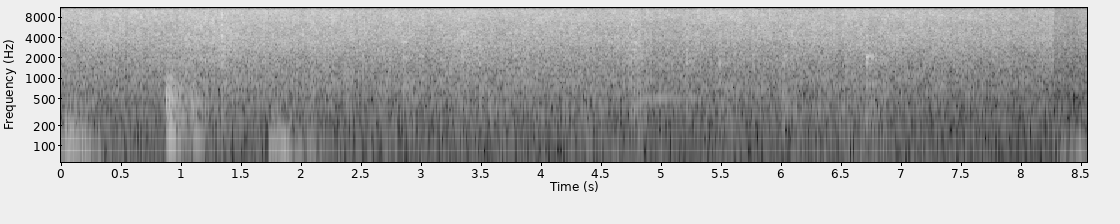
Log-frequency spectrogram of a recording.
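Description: Chopped tomatoes sizzling and steaming on a hot flat tawa as they are sautéed with a little water, with a steel spatula knocking against the pan a few times in the first two seconds. The sizzle drops quieter near the end once the stirring stops.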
